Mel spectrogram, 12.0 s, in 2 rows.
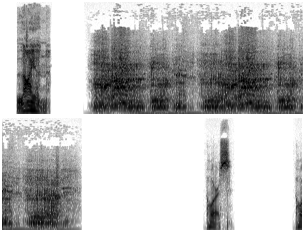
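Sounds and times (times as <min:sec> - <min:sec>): lion roaring: 0:01.7 - 0:07.6.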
